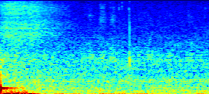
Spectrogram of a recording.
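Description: Faint scratching of a pen or stylus handwriting a word, over quiet room tone.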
